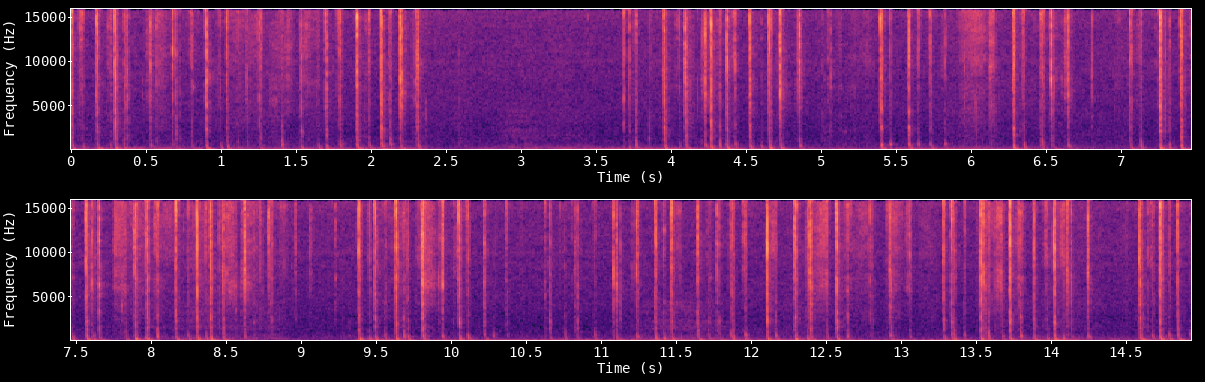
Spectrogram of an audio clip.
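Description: Fingertips type continuously on a backlit laptop keyboard with plastic keys, producing quick, dry, bright clicks that stop almost instantly. The typing runs in dense bursts with two brief pauses, over a steady low hum.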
